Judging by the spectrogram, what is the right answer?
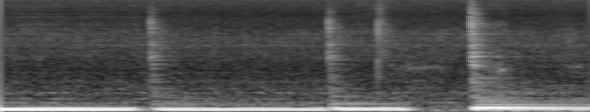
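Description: Bass guitar tuned down a half step, playing a low D sharp that is plucked several times in succession, each note ringing with a deep, clean tone and a sharp attack.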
